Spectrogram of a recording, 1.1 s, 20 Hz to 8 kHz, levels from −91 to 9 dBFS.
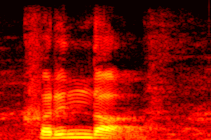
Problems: constant background noise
